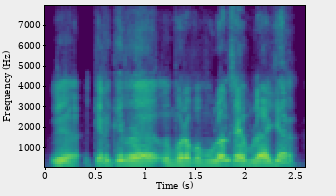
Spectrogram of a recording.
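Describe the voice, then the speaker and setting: A gravelly man, his voice sitting a touch high. He tells a loose, rambling story to someone he keeps calling "Pak". The recording is close and dry, with no room sound. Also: steady tone, brisk, darkish tone, dry recording. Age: 70s. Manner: rambling, repeats "gitu" and "Pak" often. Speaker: exercise teacher. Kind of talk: casual storytelling to an interviewer.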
